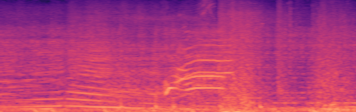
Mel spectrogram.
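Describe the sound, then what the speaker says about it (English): Cars racing across desert sand dunes in a film chase scene, engines revving and whining in rising sweeps with a crash-like clatter, loud and close. "they're really racing those cars around"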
